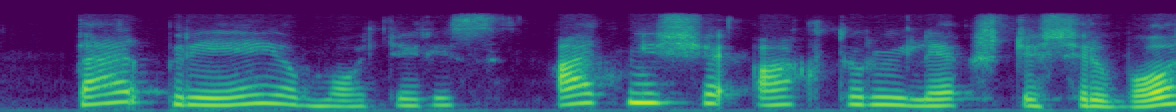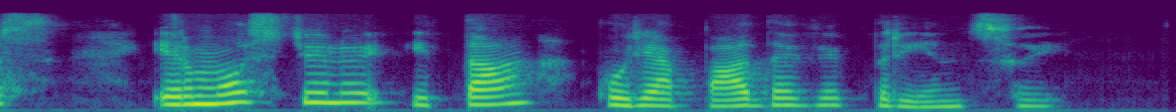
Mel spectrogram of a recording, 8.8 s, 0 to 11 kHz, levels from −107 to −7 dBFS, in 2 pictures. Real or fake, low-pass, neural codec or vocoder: fake; 7.2 kHz; codec, 16 kHz, 4.8 kbps, FACodec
